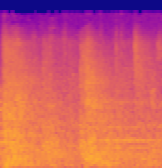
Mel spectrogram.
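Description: Two thuds about a second apart, over the chatter of a busy gymnastics hall.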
